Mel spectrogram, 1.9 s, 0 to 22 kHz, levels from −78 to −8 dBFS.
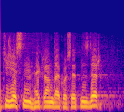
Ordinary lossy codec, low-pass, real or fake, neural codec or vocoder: none; none; real; none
